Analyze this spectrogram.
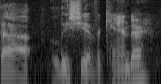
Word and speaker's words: Alicia Vikander: So we're getting one with Alicia Vikander.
